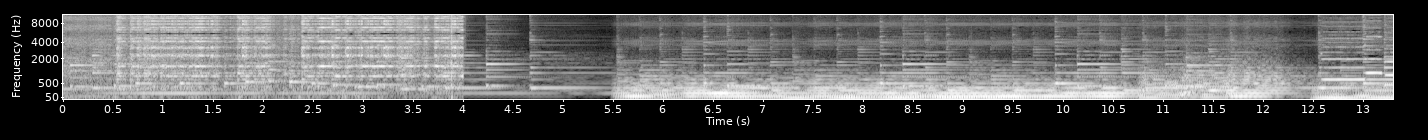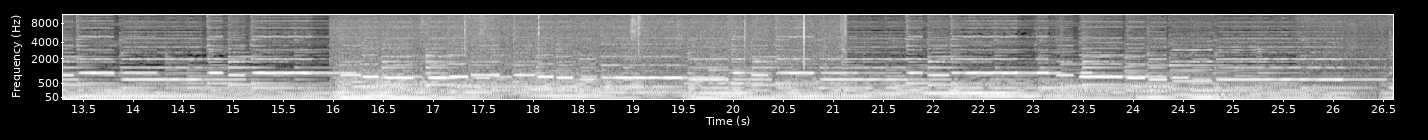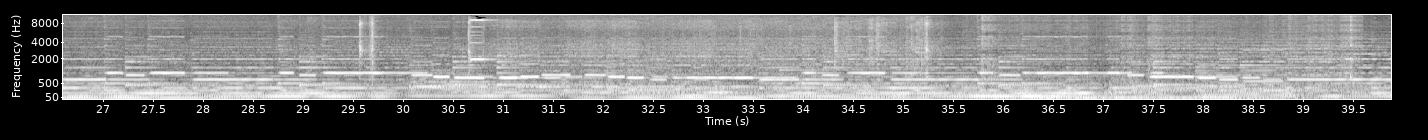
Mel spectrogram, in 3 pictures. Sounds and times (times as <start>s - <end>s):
Music: 0.0s - 39.8s.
